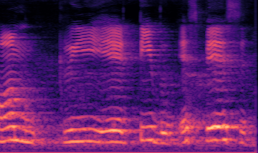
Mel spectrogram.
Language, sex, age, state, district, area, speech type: Maithili, female, 45-60, Bihar, Madhubani, rural, read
